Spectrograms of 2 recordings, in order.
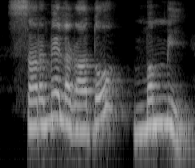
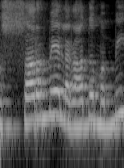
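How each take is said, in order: First: Put-on pleading child. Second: Put-on sing-song child. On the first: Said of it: "क्या कहा". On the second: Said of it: "तो".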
